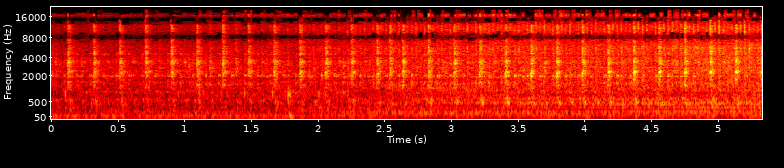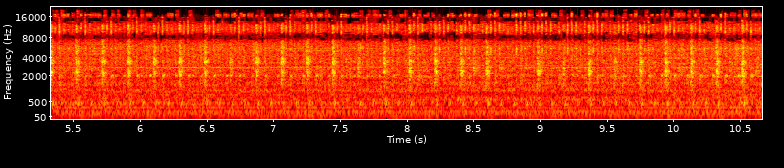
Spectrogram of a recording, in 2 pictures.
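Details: Pentastar engine at idle: sharp, even ticking knock about two and a half per second, clearly above the engine hum; after several second opinions, a worn piston wrist pin is considered more than likely.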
